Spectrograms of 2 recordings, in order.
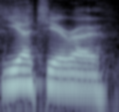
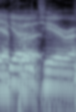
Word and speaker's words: Yajiro: It's Yajiro, not Yojiro. What did I say in the Sengoku? Song, Yajiro. In Sengoku, that's how it's spelled. Yeah. Yojiro. No, it's not. It's spelled with an A.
